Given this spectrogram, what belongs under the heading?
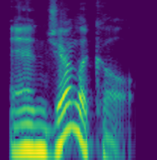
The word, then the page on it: angelical: British English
